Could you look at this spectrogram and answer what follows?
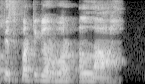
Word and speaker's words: Allah: this particular word Allah Al is from the throat it is like a w when you pronounce this La the tongue is touching the teeth and when you pronounce the last a that is breath coming out of the mouth through the lips now what does it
